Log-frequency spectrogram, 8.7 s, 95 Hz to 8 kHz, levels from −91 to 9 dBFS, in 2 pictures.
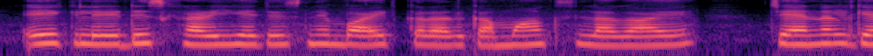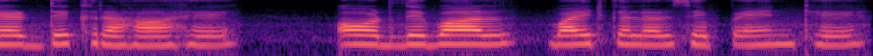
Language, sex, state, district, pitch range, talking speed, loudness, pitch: Hindi, female, Bihar, Kishanganj, 235-255 Hz, 150 wpm, -24 LUFS, 245 Hz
